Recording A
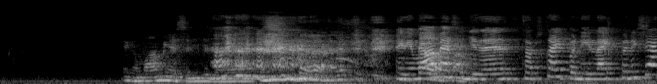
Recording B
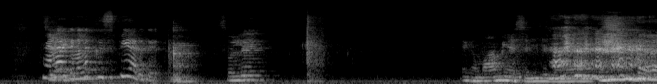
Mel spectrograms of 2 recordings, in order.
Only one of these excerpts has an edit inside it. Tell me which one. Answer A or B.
B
